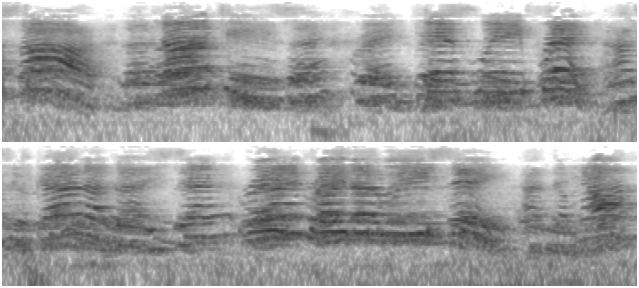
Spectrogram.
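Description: A group of young children singing a song together, phrase after phrase.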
